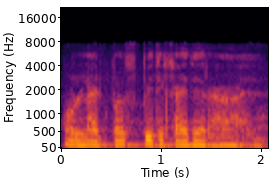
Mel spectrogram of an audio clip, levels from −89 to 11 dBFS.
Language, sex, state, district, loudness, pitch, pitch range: Hindi, male, Arunachal Pradesh, Papum Pare, -17 LUFS, 110 Hz, 110-115 Hz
